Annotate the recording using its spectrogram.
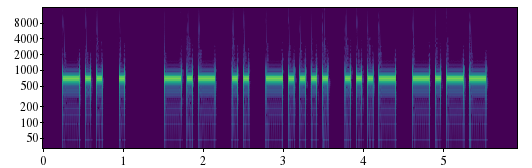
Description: Morse code, heard as a keyed tone, about 17 wpm, 700 Hz. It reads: DE KI6VY
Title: USA Callsign DE Callsign 17wpm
